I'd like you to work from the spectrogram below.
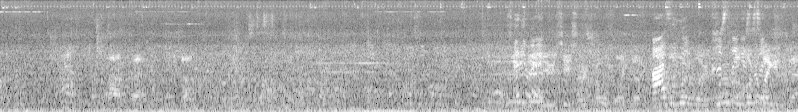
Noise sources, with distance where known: person or small group talking, near

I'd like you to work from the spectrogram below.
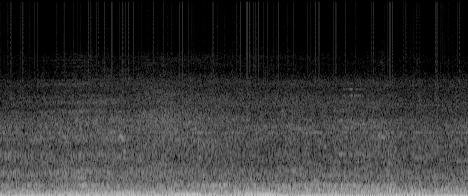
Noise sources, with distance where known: medium-sounding engine

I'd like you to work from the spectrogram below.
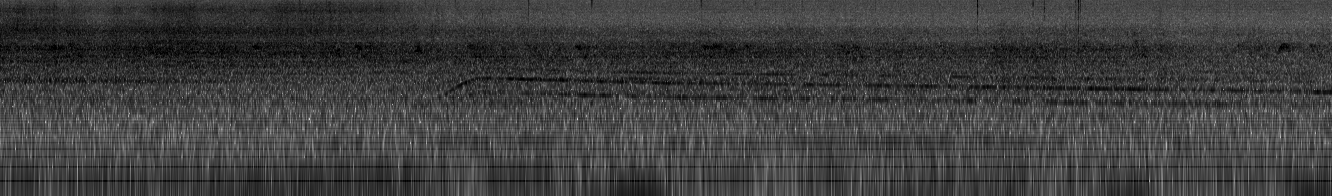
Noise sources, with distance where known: siren, far

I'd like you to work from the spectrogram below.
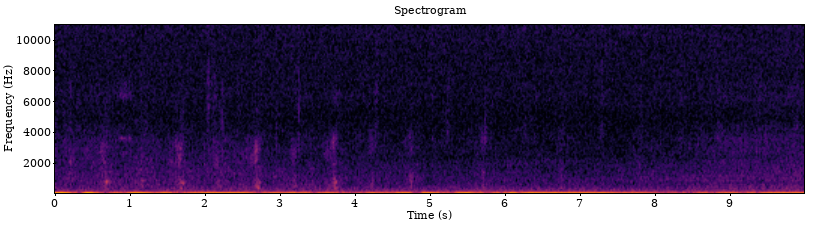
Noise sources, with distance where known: background noise

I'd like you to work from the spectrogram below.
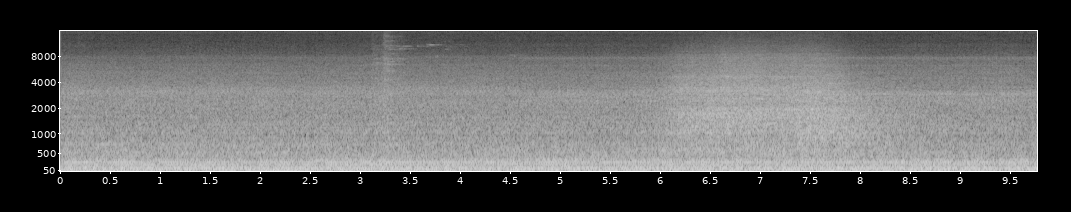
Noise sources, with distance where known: large-sounding engine

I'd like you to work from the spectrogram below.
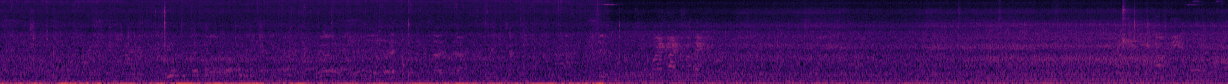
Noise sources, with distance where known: person or small group talking

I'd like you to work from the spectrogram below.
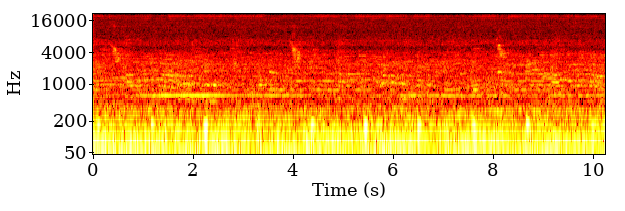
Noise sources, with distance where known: music from a fixed source

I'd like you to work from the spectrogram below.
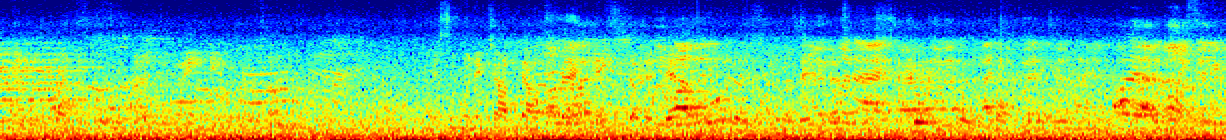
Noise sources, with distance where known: car horn, far; person or small group talking, near

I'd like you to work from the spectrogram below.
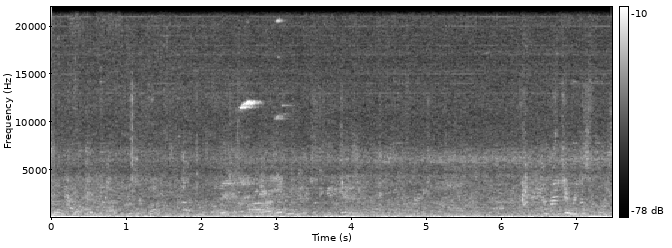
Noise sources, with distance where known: person or small group talking, far

